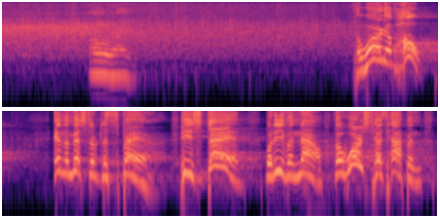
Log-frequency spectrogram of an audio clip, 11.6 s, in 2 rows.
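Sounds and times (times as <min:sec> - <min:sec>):
audience clapping hands: 0:00.0 - 0:06.2
speech: 0:01.2 - 0:01.9, 0:04.7 - 0:05.7, 0:06.5 - 0:11.5.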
